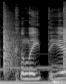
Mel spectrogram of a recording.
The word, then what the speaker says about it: Calathea: You are lovely like Lala the Calathea. Is that how you say it? Calathea?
